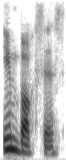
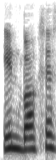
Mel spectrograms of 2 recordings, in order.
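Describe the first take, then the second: First: The word 'in' ends with an m sound. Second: The word 'in' ends with an n sound. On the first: The speaker calls it right. "এনটা এম হয়ে যাবে" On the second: The speaker calls it wrong. "রাইট your answers ইন boxes না হয়ে"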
